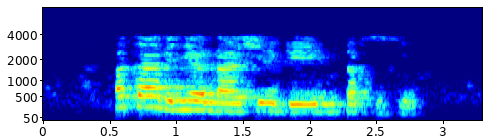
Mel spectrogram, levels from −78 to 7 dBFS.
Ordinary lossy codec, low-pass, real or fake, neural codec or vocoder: AAC, 16 kbps; 7.2 kHz; real; none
